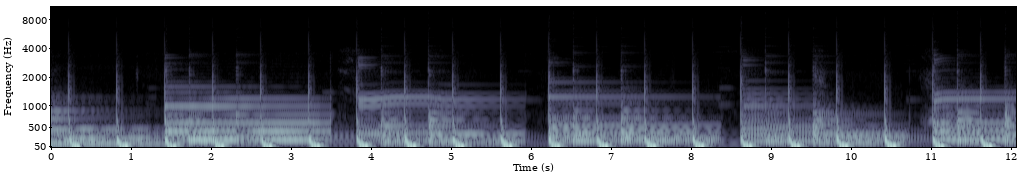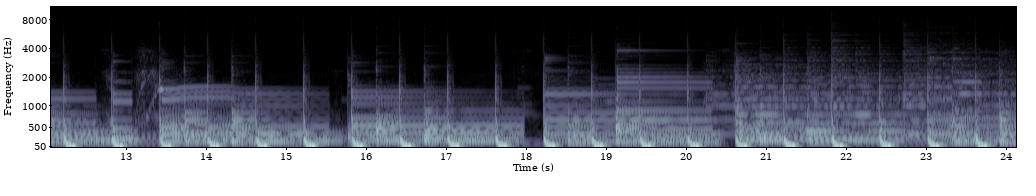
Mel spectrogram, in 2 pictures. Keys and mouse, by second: 0.8 shift+middle click, 1.9 ctrl+i, 2.7-6.0 typing, 6.9 middle click, 7.7 b, 9.8 click, 10.8-11.3 ], 11.3-13.1 drag, 16.0 a, 17.0 middle click, 17.5-18.5 middle drag, 18.8 middle click, 19.5 shift+middle click, 19.7 shift+click, 20.5 click, 22.1-23.5 typing, 22.7 click, 23.6 click.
